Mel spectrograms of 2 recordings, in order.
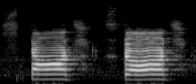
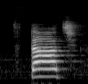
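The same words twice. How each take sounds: First: Very loud, high, sustained orders; police megaphone. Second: Very high, loud halt order; distant shout. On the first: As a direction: bellow a halt through a megaphone. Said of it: "zawołali policjanci przez megafon". (głośny rozkaz jak przez megafon) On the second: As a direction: shout a halt across the water. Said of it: "wołał z daleka wuj". (wysoki, głośny krzyk z daleka) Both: A narrator's reading.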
